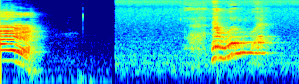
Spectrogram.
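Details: Pet dog shown 'talking' indoors: a short voiced burst, then a pause with faint room hiss, then a wavering, howl-like moan rising and falling over about a second.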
